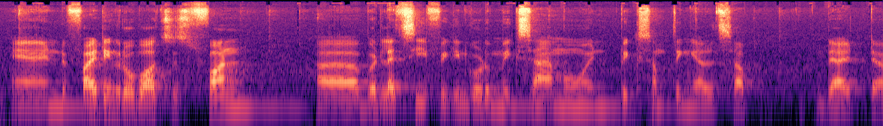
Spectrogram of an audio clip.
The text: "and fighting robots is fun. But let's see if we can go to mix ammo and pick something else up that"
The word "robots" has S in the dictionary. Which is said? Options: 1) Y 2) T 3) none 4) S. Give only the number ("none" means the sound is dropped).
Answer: 4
